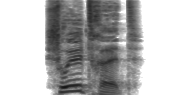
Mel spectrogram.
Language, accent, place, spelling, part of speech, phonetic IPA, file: German, Germany, Berlin, schultret, verb, [ˈʃʊltʁət], De-schultret.ogg
- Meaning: second-person plural subjunctive I of schultern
